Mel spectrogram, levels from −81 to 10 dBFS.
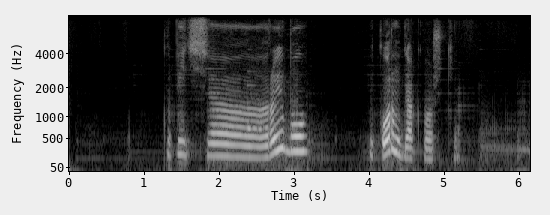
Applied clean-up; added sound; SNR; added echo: neural separator model SepFormer DNS4.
